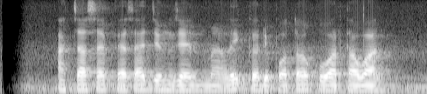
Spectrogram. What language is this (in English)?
Sundanese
